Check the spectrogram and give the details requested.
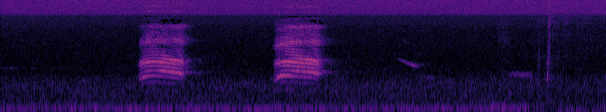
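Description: A bird gives two loud calls, each about half a second long, a second and a half apart, over a steady low rumble of outdoor ambience that drops away near the end.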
